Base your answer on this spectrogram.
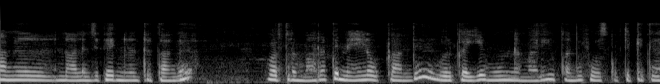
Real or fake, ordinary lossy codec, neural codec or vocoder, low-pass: fake; MP3, 32 kbps; codec, 32 kHz, 1.9 kbps, SNAC; 7.2 kHz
